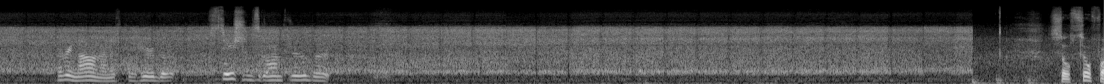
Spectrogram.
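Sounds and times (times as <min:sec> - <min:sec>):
radio static hiss: 0:00.0 - 0:09.8.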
